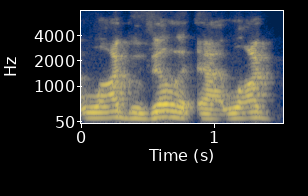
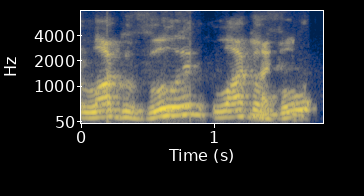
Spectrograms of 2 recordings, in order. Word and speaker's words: Lagavulin: And what year is the Lagavulin? How do you say it? Lagavulin?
